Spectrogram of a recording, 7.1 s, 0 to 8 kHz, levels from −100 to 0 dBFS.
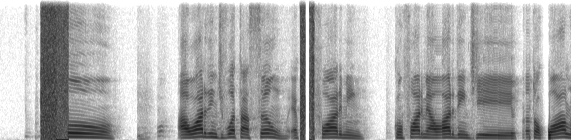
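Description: A harsh, very loud blast of digital noise cuts in from 0.51 to 0.85 s, and a shorter one from 3.76 to 3.93 s. Both are uninitialised buffer faults: a block went out for playback before any audio had been written into it, so stale memory contents were played as samples. The lengths, about 341 ms and 171 ms, fit blocks of 16384 and 8192 samples.

At 5.46 s the sound stops moving and holds as a sustained, fading smear until 5.54 s, then resumes a little further on. This is a burst of packet loss: the receiver stretched the last audio across roughly 60 ms of missing material and faded it, so that stretch of the original is simply gone.

From 5.92 to 6.87 s the audio turns choppy and mechanical, with the robotic sound of repeated packet loss. Nine separate holes, the longest about 101 ms, were each patched by extending what came before, and the next gap arrives before the sound can settle. Around a third of this span, roughly 290 ms, is concealment rather than real audio. 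Across the whole clip the call path passes nothing above 8 kHz, consistent with G.722 at 64 kbps.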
